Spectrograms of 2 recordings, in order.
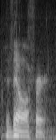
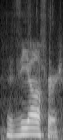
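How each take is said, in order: First: 'The' is said with a short 'uh' vowel. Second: 'The' is said with a long 'ee' vowel. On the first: The speaker calls it wrong. "it's not pronounced the offer" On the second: The speaker calls it right. "Because the is followed by a vowel sound"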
